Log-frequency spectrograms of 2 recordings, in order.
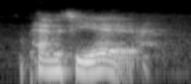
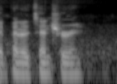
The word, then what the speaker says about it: Panettiere: Panettiere. – Panettiere. I always say penitentiary. Panettiere.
